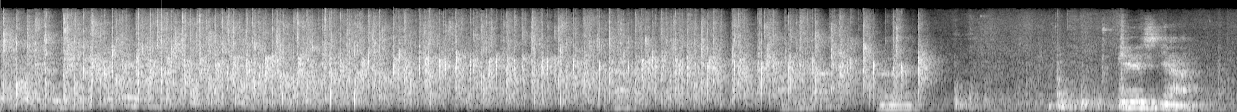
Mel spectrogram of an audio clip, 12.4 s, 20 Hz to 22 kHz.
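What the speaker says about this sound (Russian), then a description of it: "Давайте все встанем, похлопаем." A seated audience at an 85th jubilee celebration applauds loudly and steadily, dense clapping filling the room for about nine seconds before it thins out into scattered claps and voices.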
